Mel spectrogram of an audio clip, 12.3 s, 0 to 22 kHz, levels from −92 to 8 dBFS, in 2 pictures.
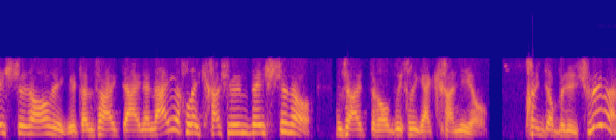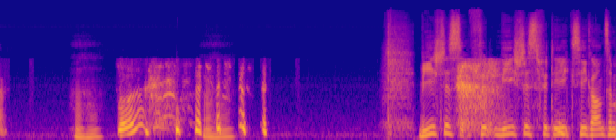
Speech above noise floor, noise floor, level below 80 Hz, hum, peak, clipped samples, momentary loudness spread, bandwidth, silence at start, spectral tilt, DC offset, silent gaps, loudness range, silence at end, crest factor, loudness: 41 dB; -59 dBFS; -54 dBFS; none; -2 dBFS; under 0.1%; 8 LU; 15.5 kHz; 0 s; -5 dB/octave; under 0.1%; none; 4 LU; 0 s; 16 dB; -18 LUFS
